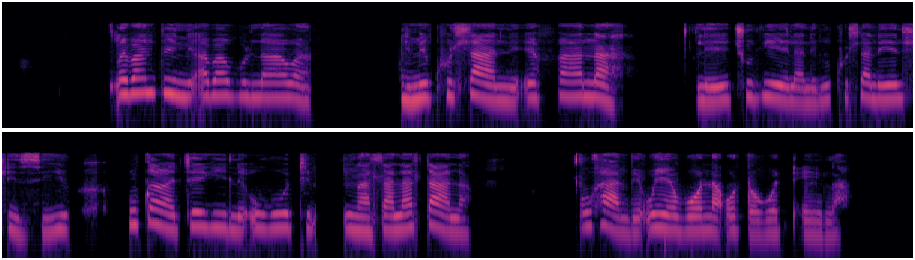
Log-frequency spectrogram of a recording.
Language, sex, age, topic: North Ndebele, female, 18-24, health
